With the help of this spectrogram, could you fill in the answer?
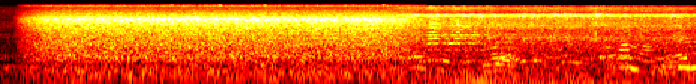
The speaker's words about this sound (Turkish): Diyarbakır'da önce sağanak yağmur ardından dolu yolları kapattı. Kulp ilçesine bağlı Aygün mahallesinde taşkınlar sebebiyle tarım arazilerini su bastı.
